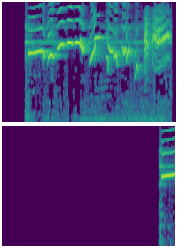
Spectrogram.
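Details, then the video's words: {'caption': 'Oriental magpie-robin singing in a wild-type voice, used to train young birds and prompt newly caught birds to sing: a three-second run of clear, varied whistled notes rising and falling, silence, then a fresh phrase begins.'} "Luyện giọng chim non kích chim bổi hót mỗi ngày với giọng rừng cực chuẩn | Kích Choè Than Hót"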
